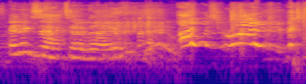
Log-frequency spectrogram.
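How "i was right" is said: very high, drawn-out squeal of victory; triumphant gloating. Acted. Comedian crowing over winning against husband, triumphant. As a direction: crow it slowly, way up high.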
